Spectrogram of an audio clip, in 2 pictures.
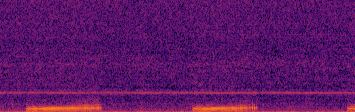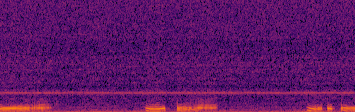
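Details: A sleeping cat snoring loudly, with harmonic, groaning snores of one to one and a half seconds each, repeating about every three seconds against a steady low hum.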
